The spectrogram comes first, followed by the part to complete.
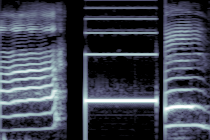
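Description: A drawn-out voice, slightly rising in pitch, breaks off about half a second in. A single steady, high-pitched electronic beep follows, the loudest sound, starting and stopping abruptly after under a second, and a voice starts again with a held note near the end.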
